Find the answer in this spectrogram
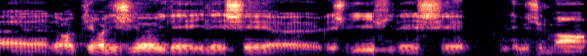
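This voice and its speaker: Ordinary pitch variation marks speech delivered at a very slow pace. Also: man, very deep, low pitch for a man. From France, Paris. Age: 60s. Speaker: writer and publisher. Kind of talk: interview. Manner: hesitant, frequent euh.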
